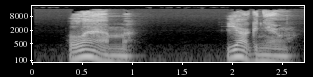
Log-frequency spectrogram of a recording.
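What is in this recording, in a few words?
"lamb", English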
